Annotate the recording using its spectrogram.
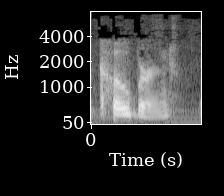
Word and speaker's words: Cockburn: It's called Dangerous Liaison by Andrew Coburn. It's spelled C-O-C-K, Burn, Cockburn.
